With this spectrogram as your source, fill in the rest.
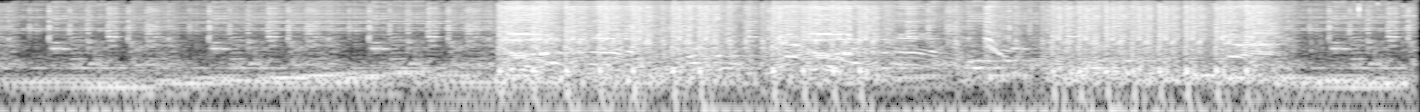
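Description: Rapid gunfire from the Game Boy Advance game kill.switch crackles in dense bursts over a steady electronic hum, starting midway and continuing to the end.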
